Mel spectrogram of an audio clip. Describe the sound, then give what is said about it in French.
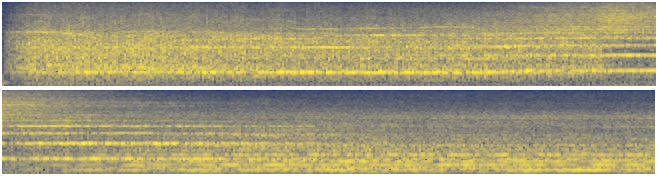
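The church bells of Lyon ring together in a dense, sustained wash of overlapping metallic tones, steady and loud throughout, over a constant noisy roar like a large cheering crowd. “Les cloches de la ville sonnent.”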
